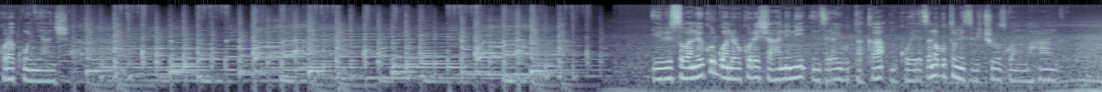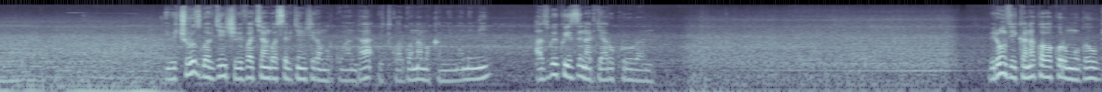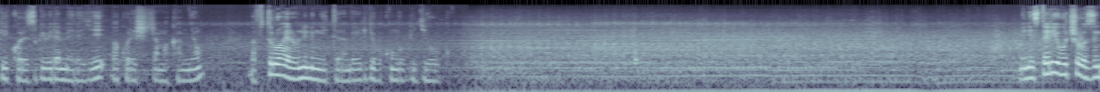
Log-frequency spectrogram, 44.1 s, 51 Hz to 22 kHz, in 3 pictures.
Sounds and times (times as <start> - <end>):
Speech: 0.0 - 1.0, 8.7 - 14.2, 16.9 - 23.5, 27.9 - 32.2, 32.8 - 35.3, 43.0 - 44.0
Music: 0.0 - 8.7
Vehicle: 8.0 - 44.0.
